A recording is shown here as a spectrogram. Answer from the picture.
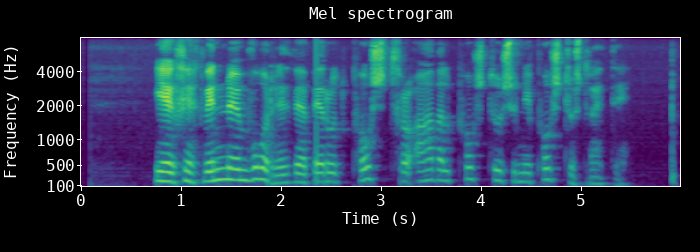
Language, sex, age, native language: Icelandic, female, 50-59, Icelandic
